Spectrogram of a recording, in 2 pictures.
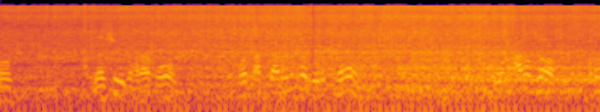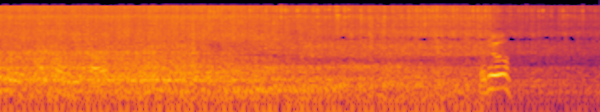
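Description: A tiller engine runs close by with a steady, rough drone.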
